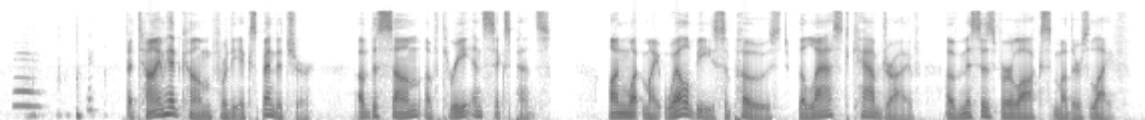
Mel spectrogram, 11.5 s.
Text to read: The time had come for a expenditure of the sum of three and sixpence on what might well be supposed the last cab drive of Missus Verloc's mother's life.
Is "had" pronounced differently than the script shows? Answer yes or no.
no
